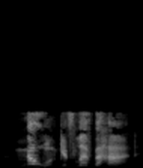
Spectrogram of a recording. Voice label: Radio Chatter "No one gets left behind!"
